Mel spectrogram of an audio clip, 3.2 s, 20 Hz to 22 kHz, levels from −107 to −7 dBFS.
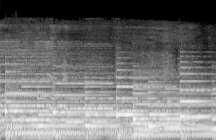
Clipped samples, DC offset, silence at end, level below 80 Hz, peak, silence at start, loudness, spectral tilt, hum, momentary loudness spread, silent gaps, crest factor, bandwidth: under 0.1%; 0.1%; 0 s; -42 dBFS; -4 dBFS; 0 s; -16 LUFS; -8 dB/octave; none; 3 LU; none; 12 dB; 8.6 kHz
